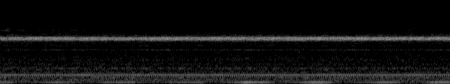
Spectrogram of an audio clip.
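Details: Nighttime crickets sing in a steady, high, unbroken trill, with a low refrigerator hum beneath.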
